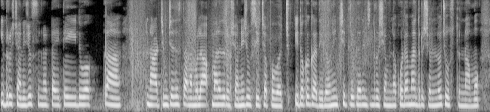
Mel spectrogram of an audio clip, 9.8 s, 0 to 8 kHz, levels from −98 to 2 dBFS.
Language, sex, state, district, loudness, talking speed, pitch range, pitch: Telugu, female, Andhra Pradesh, Chittoor, -13 LUFS, 140 wpm, 190-210 Hz, 200 Hz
